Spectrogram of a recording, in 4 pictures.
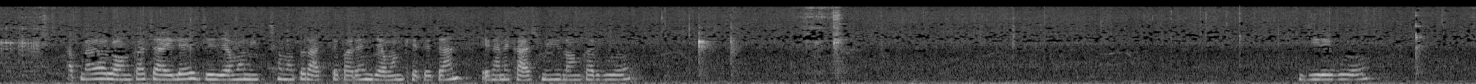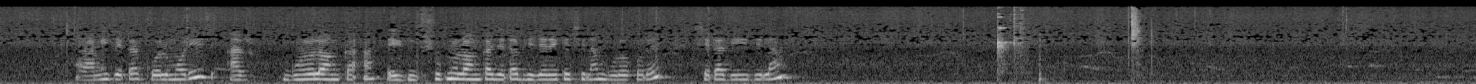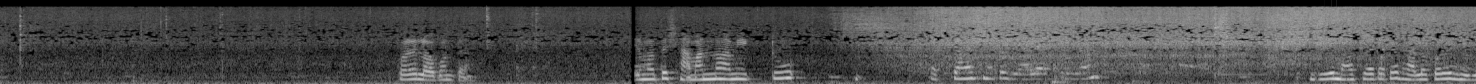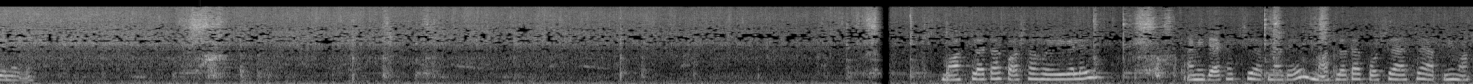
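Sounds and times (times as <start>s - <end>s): onions sizzling in hot oil: 0.0s - 59.0s
spatula scraping and stirring: 46.0s - 53.8s, 55.2s - 57.8s.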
